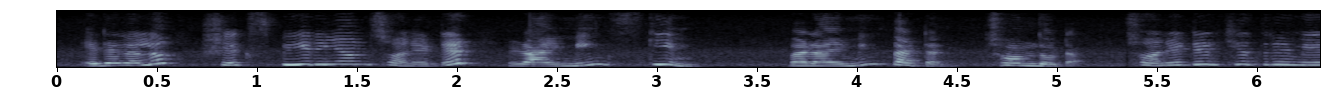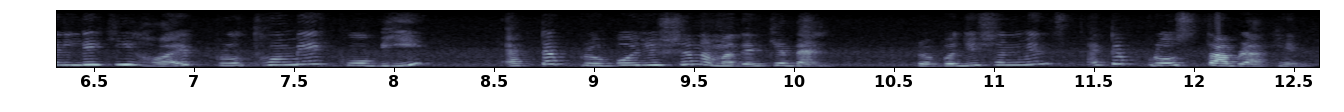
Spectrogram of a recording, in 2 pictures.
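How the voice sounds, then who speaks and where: A woman teaching a lesson, explaining patiently and repeating key terms slowly. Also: high voice, fairly bright tone, slight background noise.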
